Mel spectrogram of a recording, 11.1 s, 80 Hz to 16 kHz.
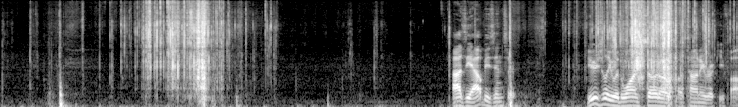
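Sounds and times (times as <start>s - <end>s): foil wrapper crinkling: 1.6s - 4.2s, 8.5s - 11.0s.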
